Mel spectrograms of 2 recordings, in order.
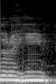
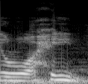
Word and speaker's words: الرحیم: ہیں بسم اللہ الرحمن الرحیم۔ آپ جلدی پڑھیں یا آہستہ آہستہ پڑھیں، تلفظ آپ کا ٹھیک ہونا چاہیے۔ ہا کا تلفظ کلیئر ہوگا، میم کی کھڑی زبر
